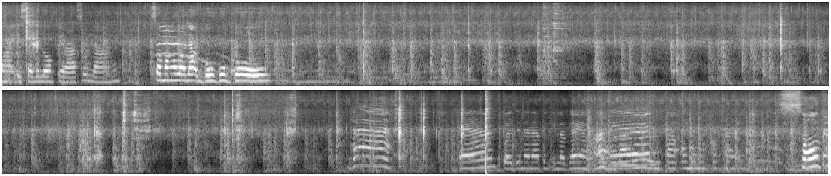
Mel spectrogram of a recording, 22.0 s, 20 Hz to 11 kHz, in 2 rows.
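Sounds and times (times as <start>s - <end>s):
utensil scraping a pan: 0.0s - 7.7s, 11.8s - 15.3s
shrimp sizzling in a pan: 0.0s - 22.0s.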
